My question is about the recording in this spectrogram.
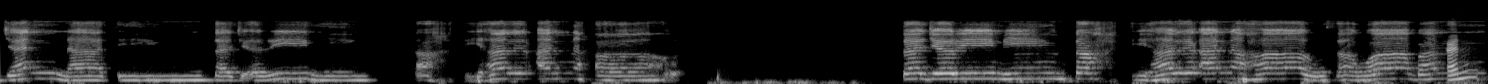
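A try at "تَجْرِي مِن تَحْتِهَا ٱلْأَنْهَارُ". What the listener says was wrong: Yang an tu tekan dulu. Dia macam terangkat dulu. Anha. Dia anha. Sebut betul-betul an. Walaupun dia izhar. Izhar ni sebenarnya dia ada dengung. Tapi dengung yang semula jadi. Cuma kita tak boleh lama lah ya. Tahtihal anha. Anha.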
